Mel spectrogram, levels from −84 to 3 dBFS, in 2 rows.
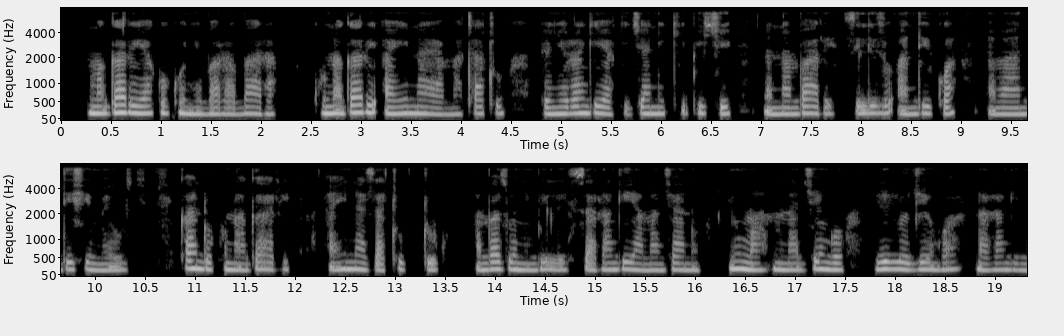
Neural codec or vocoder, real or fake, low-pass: none; real; 7.2 kHz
